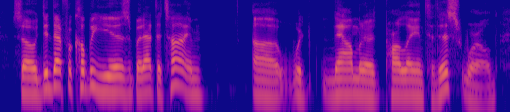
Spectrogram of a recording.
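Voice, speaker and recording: Speaking with a New Jersey accent, a man with a dark, mellow tone uses lively intonation at a moderate pace over a quiet background. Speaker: fire rescue division chief. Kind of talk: interview. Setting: studio.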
